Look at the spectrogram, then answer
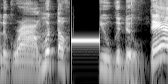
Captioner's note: beep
